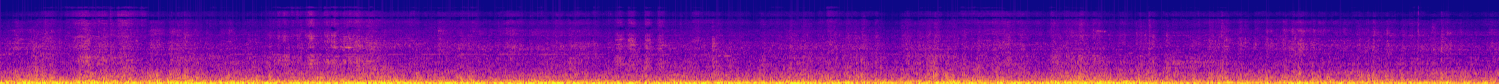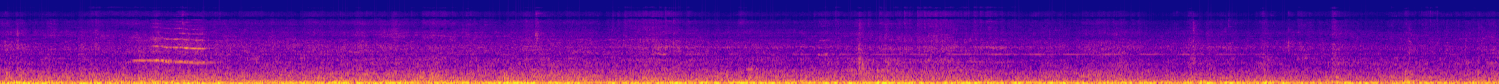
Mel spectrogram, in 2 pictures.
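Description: CSX freight train's cars rolling past at steady speed: a steady low rumble of steel wheels on rail, with faint scattered clicks. A brief high chirp sounds about halfway through.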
